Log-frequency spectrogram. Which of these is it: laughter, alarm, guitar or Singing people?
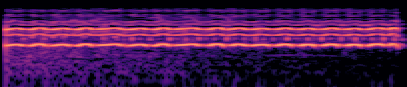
alarm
